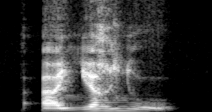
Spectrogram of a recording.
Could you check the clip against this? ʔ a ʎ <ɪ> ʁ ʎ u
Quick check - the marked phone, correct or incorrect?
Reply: correct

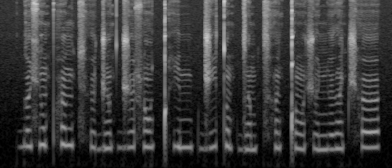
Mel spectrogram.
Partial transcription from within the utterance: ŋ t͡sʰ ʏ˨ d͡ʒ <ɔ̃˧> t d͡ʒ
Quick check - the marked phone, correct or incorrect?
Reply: incorrect: õ˧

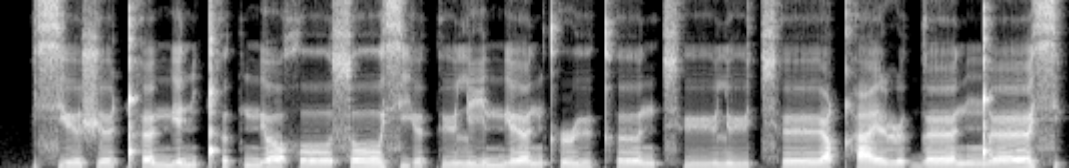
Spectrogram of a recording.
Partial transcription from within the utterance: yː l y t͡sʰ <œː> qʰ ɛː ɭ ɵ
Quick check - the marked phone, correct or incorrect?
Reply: incorrect: øː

